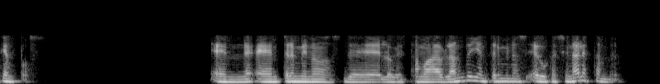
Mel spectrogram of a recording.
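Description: From 4.13 to 4.20 s the speech smears into a buzzy tone or coloured noise that fades, then sounds weak: VoIP packet loss concealed by the Speex codec, likely one lost 20 ms frame.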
